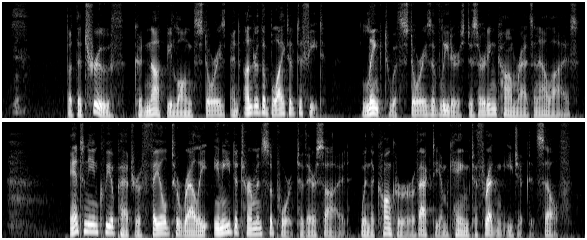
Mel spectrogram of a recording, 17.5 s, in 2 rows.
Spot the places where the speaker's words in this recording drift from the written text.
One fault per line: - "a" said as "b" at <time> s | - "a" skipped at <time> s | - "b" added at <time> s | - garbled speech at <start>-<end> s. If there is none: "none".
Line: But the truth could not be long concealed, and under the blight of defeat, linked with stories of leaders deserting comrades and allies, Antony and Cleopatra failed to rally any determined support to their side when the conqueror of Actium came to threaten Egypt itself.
- "concealed" said as "stories" at 2.9 s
